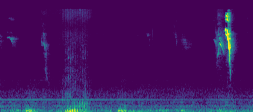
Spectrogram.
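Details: House sparrows squabbling at a garden bird feeder in South Africa, birdseed drawing them in; a couple of faint high chirps, then one loud sharp chirp near the end, with soft wing flutters and low background hum.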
